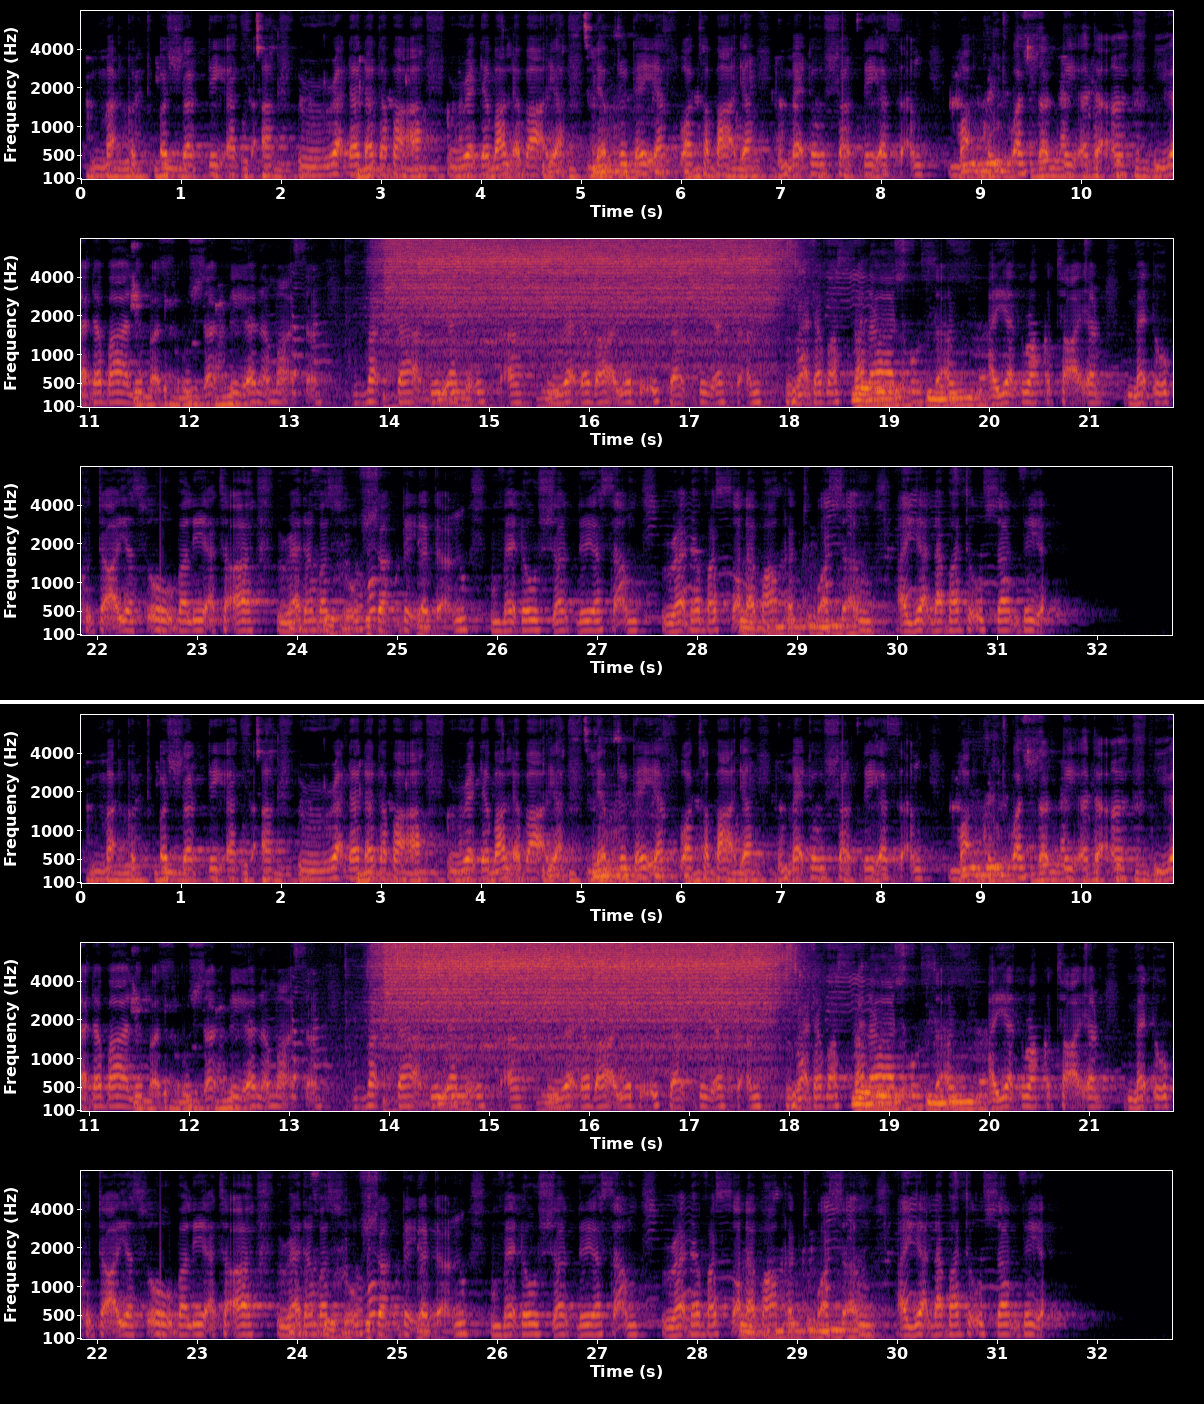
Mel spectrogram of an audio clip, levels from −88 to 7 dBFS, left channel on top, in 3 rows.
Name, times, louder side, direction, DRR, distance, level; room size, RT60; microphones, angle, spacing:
voice 1, 0.0-2.1 2.7-4.3 4.6-5.4 6.0-7.5 7.8-8.1 8.7-10.2 10.5-10.8 11.4-12.5, left 1 dB, 30° left, 1.6 m, -36 dB
voice 2, 1.0-1.5 1.8-1.9 2.2-3.4 3.7-4.8 5.1-6.1 6.4-6.7 7.0-8.1 8.3-8.4 8.7-9.9 10.3-10.4 10.7-11.7 12.2-13.0 13.8-14.7 15.2-15.3 15.6-17.7 18.0-19.1 19.5-19.7 20.0-20.5 20.7-21.1 21.4-21.8 22.0-23.5 23.8-25.3 25.6-25.7 25.9-27.4 27.7-28.8 29.2-29.7 30.0-31.5, equal, 5° right, 1.4 m, -31 dB
voice 3, 5.1-5.8 8.8-9.3 14.5-14.8 15.5-15.7 18.6-20.0 23.9-24.4 25.2-25.3 28.4-29.7, right 1 dB, 40° right, 2.9 m, -30 dB
Sink (filling or washing), 13.1-18.3, right 5 dB, 25° right, 2.7 m, -27 dB
23.5 x 20.5 x 9.0 m
head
